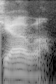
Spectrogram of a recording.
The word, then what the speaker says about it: Yahowah: pronounce Yahwa's name but to prove that the pronunciation of his name as Yahwa is accurate and reintroduce you to your God.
